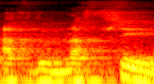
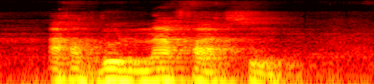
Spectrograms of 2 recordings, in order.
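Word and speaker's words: أخذ النفس: Au akhdun nafsi, atau mengambil nafas, bacanya bukan akhdun nafsi itu ya, akhdun nafasi, karena nafas itu napas, bukan.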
